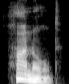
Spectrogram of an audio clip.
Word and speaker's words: Honnold: Honnold. Alex Honnold, spelled like that, is the name, the guy's name.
